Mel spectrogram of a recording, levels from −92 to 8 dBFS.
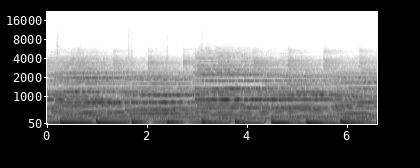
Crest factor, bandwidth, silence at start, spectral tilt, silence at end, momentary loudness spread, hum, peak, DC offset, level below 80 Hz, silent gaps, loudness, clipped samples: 10 dB; 4 kHz; 0 s; -11.5 dB/octave; 0 s; 6 LU; none; -6 dBFS; under 0.1%; -18 dBFS; none; -18 LUFS; under 0.1%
